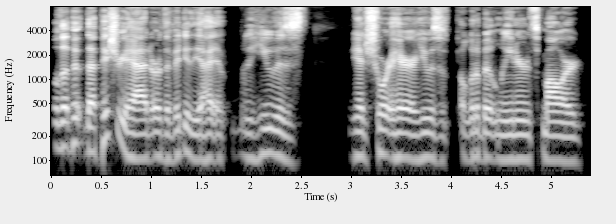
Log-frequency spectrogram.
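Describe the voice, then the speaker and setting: Young male co-host, low voice, jokey, dry close sound. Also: steady tone, a little mellow, no room sound. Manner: joking, quick to laugh. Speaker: podcast co-host. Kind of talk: casual chat.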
